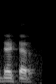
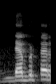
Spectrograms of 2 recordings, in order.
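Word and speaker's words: debtor: क्या कहलाएगा क्या कहलाएगा प्रोनंसिएशन इसका ये नहीं होता प्रोनाउंस एशन होता है डेटर डेटर डेबिटर नहीं होगा ध्यान रखना बस इस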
